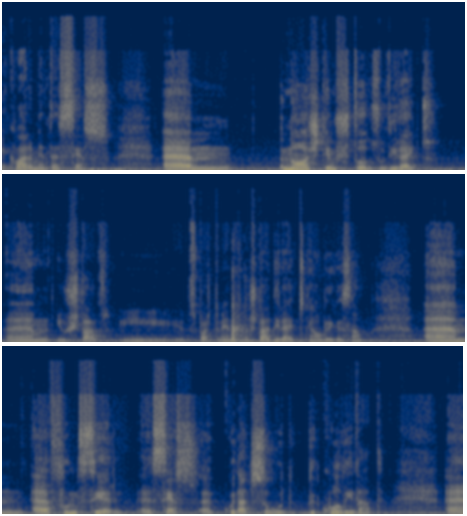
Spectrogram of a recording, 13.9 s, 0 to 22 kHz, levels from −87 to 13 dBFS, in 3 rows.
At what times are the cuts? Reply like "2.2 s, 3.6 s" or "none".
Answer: 11.2 s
